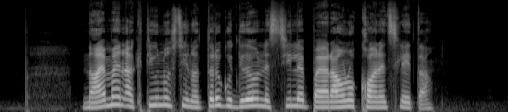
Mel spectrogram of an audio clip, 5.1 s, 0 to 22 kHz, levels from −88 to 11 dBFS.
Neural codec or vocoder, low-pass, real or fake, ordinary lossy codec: none; none; real; none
